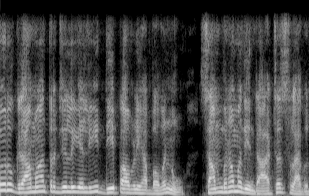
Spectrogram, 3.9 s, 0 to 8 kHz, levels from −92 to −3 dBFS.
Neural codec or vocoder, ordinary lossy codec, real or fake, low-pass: codec, 16 kHz, 4.8 kbps, FACodec; none; fake; 7.2 kHz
